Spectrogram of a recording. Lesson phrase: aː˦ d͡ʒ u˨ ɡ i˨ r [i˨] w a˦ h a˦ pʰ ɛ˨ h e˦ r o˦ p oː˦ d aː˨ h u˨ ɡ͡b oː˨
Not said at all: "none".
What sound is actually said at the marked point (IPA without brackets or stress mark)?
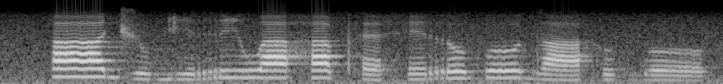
i˦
